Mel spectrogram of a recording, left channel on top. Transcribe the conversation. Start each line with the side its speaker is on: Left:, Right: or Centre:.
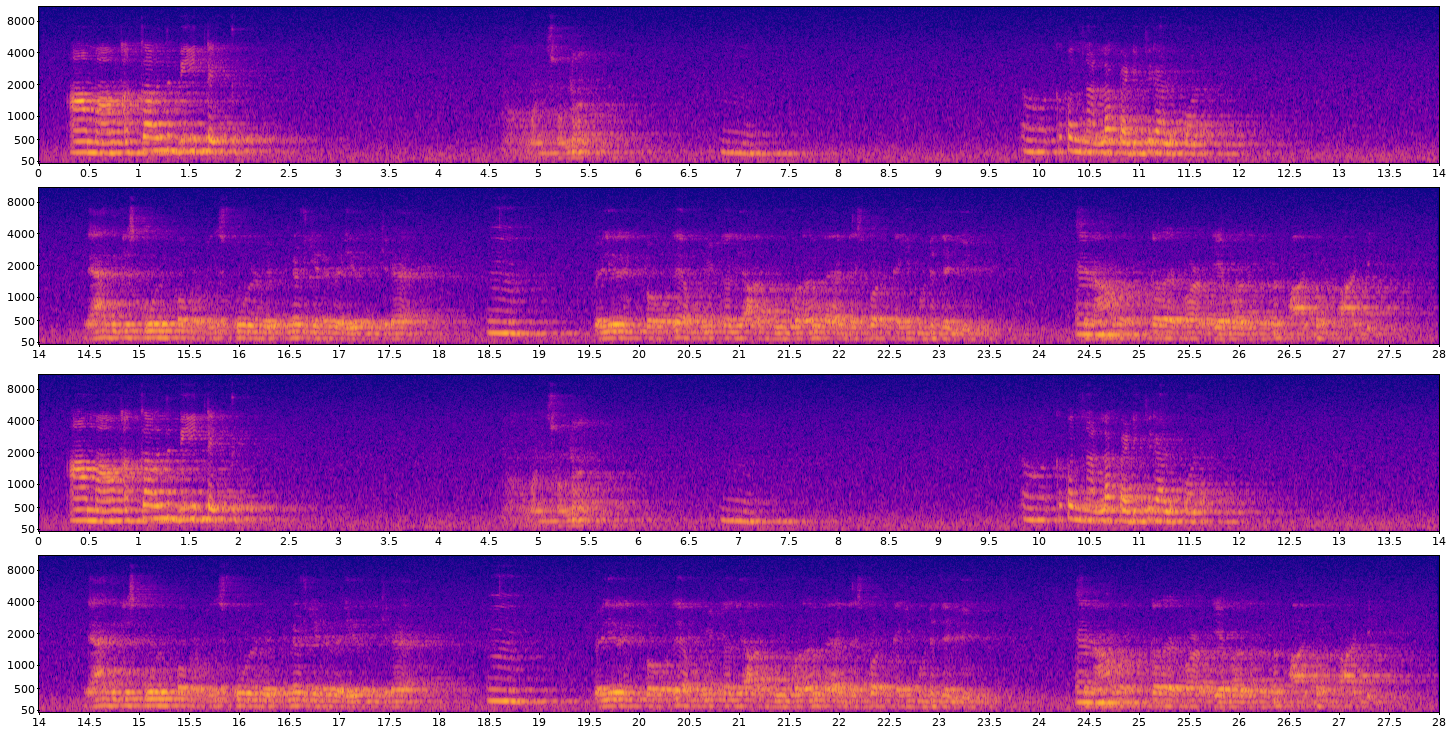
Right: ஆமா அவங்க அக்கா வந்து பி டெக்கு
Left: ஆமா நீ சொன்ன
Right: ம் அவுங் அக்கா கொஞ் நல்லா படிக்கிற ஆளு போல
Left: விளாடிட்டு ஸ்கூலுக் போகும் போது ஸ்கூல் விட் பின்னாடி கேட்டு வெளிய வந் நிக்கிறே
Right: ம்
Left: வெளியூரிக் போம்போது அவுங்க வீட்லருந்து யாரோ ப்ளூ கலர்ல ட்ரெஸ் பாடர் கை மட்டு தெரியிது சேரி
Right: ம்
Left: நானு உங்க அக்கா தா இருப்பா அங்கயே பாத்துட் ப்பறந்தா பாத்தா உங் பாட்டி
